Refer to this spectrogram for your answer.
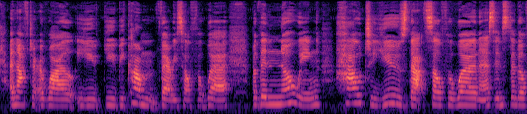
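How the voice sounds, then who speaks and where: With a Polish accent, a woman speaks at a moderate pace in a bright, sharp tone, with medium pitch and fairly even intonation. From Poland. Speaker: life coach. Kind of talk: Q&A answers to viewers. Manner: hesitant, many filler ums.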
